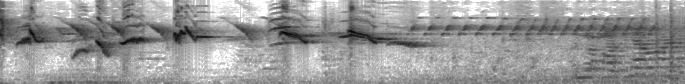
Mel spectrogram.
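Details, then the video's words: Oriental magpie-robin, known as kacer, in lively 'gacor ngeplay' song. Rapid slurred and whistled notes tumble together, then a long, even, buzzy rattle fades out. "Suara Kacer Super Gacor Ngeplay Konslet Ekor Goceng"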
